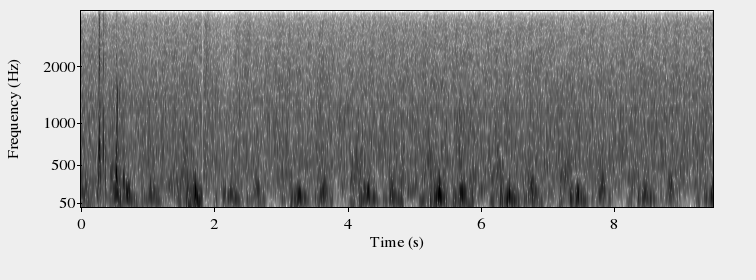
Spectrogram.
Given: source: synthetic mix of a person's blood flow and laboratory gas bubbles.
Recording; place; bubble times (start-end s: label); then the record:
Doppler ultrasound of blood flow; precordium
0.21-0.39 s: bubbles
0.47-0.67 s: bubbles
From the record:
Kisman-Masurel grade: 113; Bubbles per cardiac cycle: 1 to 2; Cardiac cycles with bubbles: 1 to 10%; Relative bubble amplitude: loud (0.450 to 0.775); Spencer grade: 1 (occasional bubble signal discernible with the cardiac motion signal, with majority of cardiac periods free of bubbles); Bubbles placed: anywhere in the cardiac cycle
